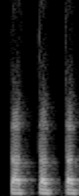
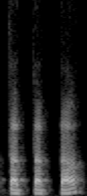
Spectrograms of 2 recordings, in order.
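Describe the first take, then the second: The two takes are said the same way.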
